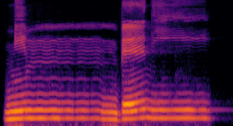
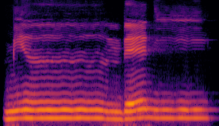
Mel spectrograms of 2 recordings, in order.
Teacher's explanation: la prononciation correcte se fait en laissant un tout petit espace entre les lèvres tout en prononçant la rouna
